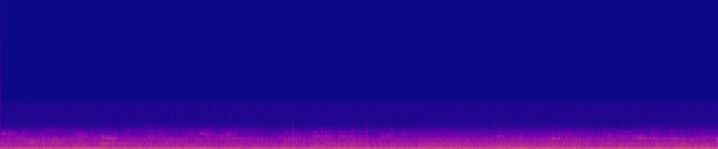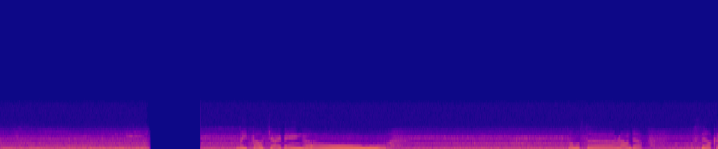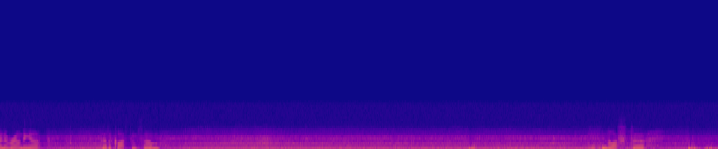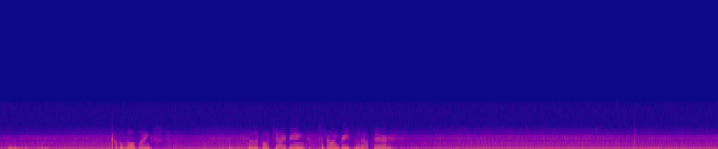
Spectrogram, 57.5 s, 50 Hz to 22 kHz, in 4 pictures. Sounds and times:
Vehicle: 0.0 - 17.4, 18.4 - 57.4
Speech: 19.1 - 22.4, 25.7 - 27.3, 28.2 - 29.6, 30.7 - 32.0, 40.7 - 41.8, 45.4 - 46.4, 48.0 - 51.0.

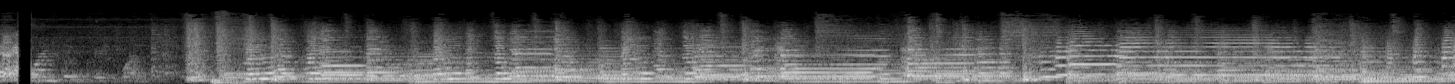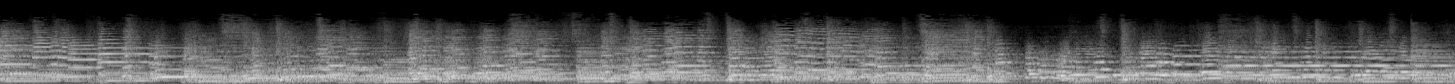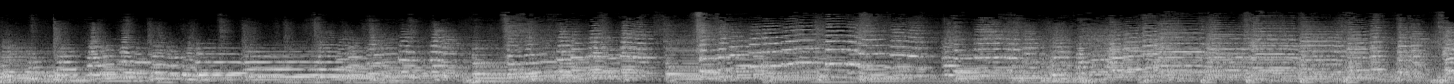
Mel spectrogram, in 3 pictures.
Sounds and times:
Music: 1.8 - 43.6.

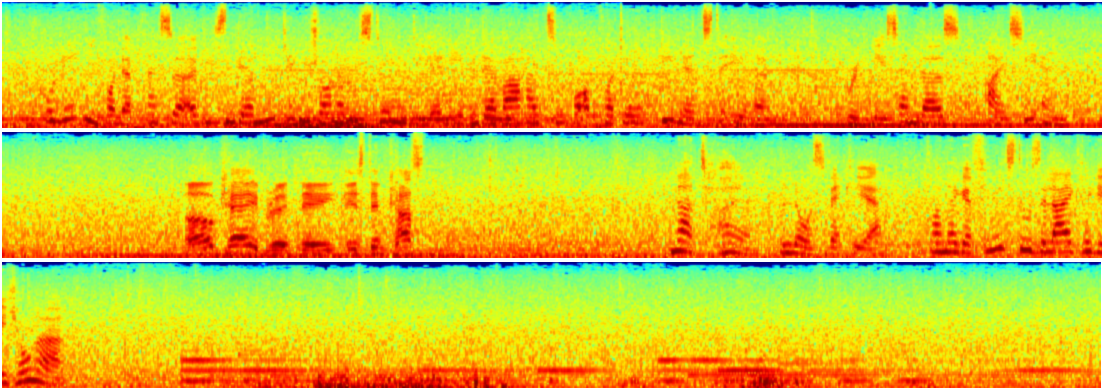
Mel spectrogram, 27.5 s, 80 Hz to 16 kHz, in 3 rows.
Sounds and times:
Rain: 0.0 - 27.4
Thunderstorm: 19.8 - 26.2.

